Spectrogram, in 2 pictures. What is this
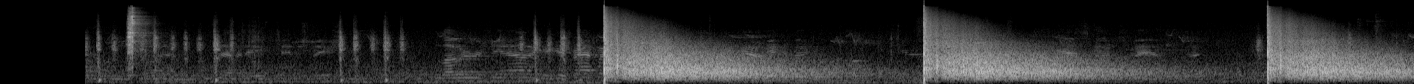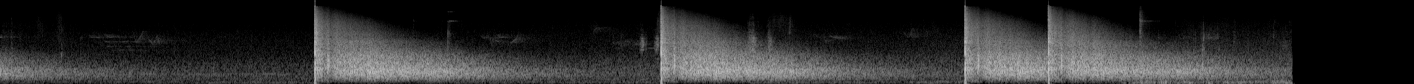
M1911 Outdoor Echo
Colt M1911 .45 caliber pistol, fired outside. Recorded on a Cannon T4i. Some camera lens noise, some voices from a distance.
shot, outside, shooting, echo, pistol, weapon, outdoors, colt, handgun, gun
